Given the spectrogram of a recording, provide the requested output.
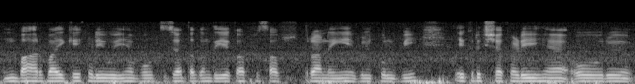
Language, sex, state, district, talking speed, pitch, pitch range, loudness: Hindi, female, Haryana, Jhajjar, 215 wpm, 150 Hz, 145-150 Hz, -17 LUFS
